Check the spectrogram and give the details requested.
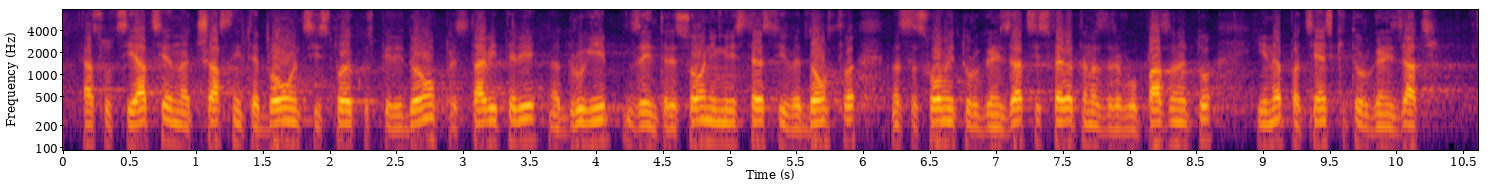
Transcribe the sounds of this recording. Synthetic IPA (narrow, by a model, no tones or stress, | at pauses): ɐsot̪siat̪sijənɐt͡ʃasnit̪ɛbɔlˠnit̪sist̪ɔjkospiɾid̪ɔnofpɾɛt̪st̪avit̪ɛlinɐd̪ɾuɡizɐint̪ɛɾɛsɔvɐniminist̪ɛɾst̪vɐivɛd̪ɔmst̪vənɐsɐslˠɔvnit̪ɛoɾɡɐnizat̪siːsfɛɾət̪ənɐzd̪ɾɐvɛopazvɐnɛt̪o | inɐpɐt̪siɛnski̥t̪ɛoɾɡɐnizat̪si̥ː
